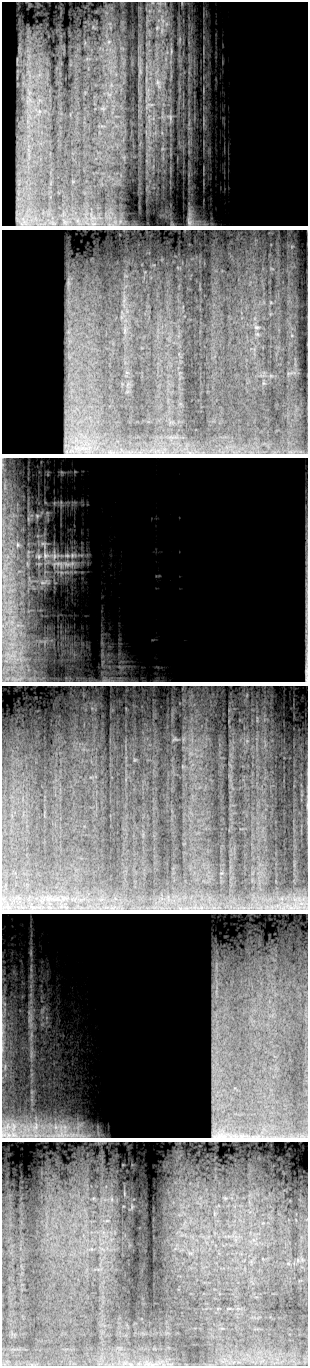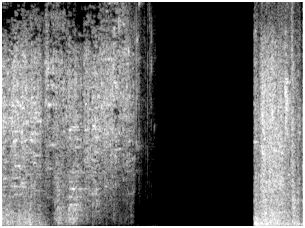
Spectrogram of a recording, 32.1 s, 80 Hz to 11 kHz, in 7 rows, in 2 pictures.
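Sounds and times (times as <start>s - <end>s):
glass shattering crash: 0.2s - 3.4s, 5.5s - 11.5s, 13.8s - 18.5s, 21.5s - 30.0s, 31.3s - 32.0s
debris clinks: 21.6s - 30.0s.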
